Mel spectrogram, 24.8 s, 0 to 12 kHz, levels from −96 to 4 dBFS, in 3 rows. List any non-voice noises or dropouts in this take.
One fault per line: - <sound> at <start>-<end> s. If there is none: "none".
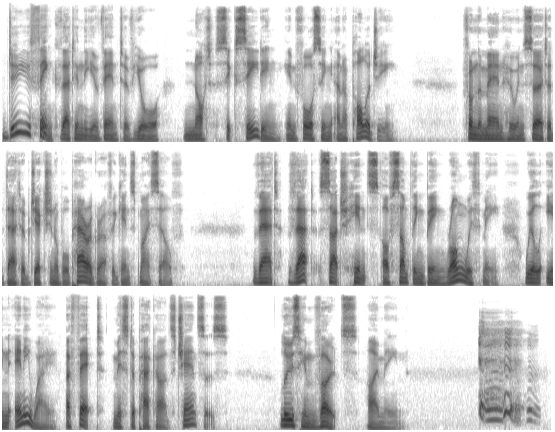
- cough at 23.7-24.6 s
